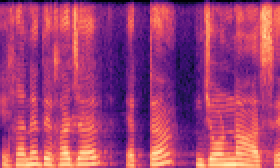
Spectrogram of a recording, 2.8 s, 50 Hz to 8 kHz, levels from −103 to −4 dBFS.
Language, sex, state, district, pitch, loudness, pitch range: Bengali, female, Assam, Hailakandi, 260 Hz, -14 LUFS, 245-275 Hz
